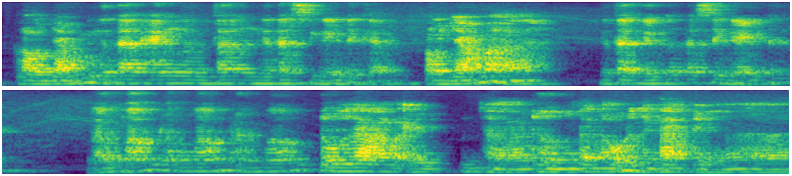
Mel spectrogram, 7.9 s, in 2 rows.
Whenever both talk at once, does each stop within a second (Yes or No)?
Yes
